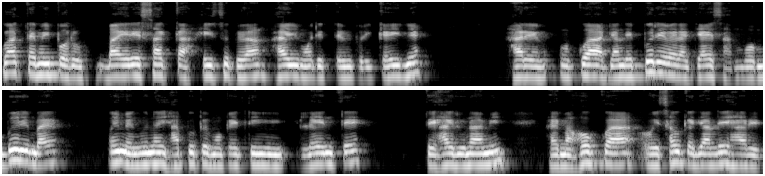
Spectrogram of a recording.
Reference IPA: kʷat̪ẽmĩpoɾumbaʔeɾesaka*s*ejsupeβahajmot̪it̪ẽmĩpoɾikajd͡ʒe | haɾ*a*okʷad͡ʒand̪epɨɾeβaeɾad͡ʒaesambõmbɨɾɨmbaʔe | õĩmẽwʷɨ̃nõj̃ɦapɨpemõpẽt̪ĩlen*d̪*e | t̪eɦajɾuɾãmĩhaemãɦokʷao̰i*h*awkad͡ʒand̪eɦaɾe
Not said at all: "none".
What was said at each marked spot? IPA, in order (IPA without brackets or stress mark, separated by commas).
h, e, t̪, s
